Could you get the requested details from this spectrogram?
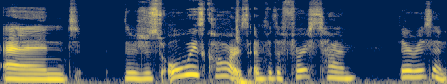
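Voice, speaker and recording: The recording is very clean with a silent background. A somewhat breathy woman speaks with ordinary pitch variation. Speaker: fitness vlogger. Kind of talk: casual vlog. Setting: at home, then gym car park. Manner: soft-spoken.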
